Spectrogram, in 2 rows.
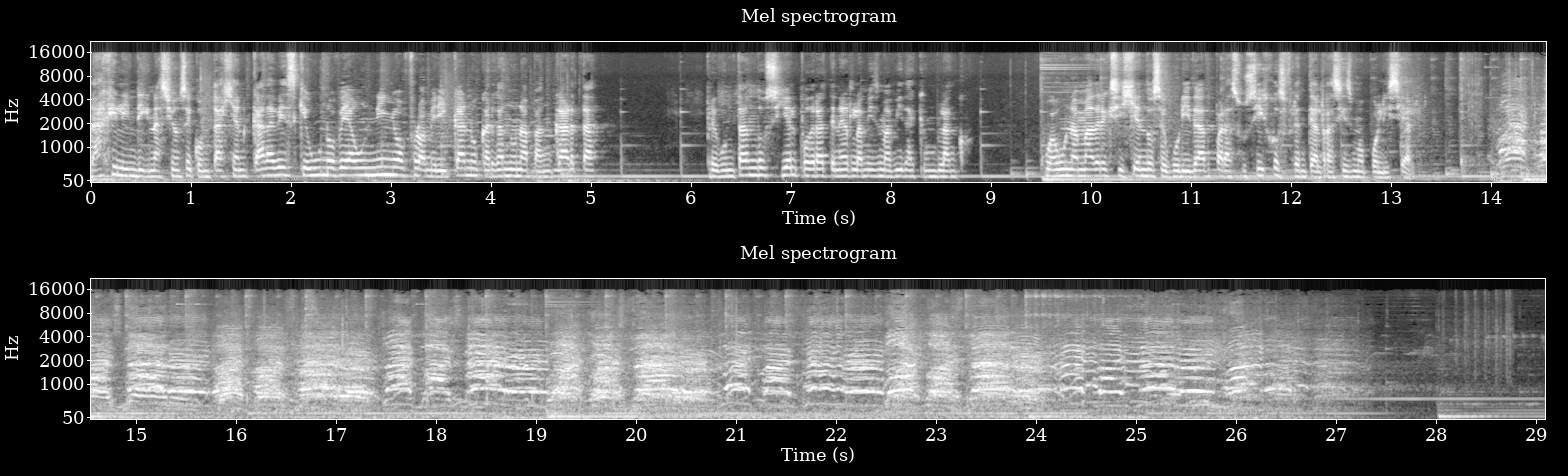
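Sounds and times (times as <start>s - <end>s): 
speech: 0.1s - 5.2s, 6.2s - 8.9s, 9.5s - 13.5s, 14.1s - 18.3s
large protest march crowd chanting slogans: 14.0s - 27.4s
low droning hum: 14.1s - 27.3s.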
